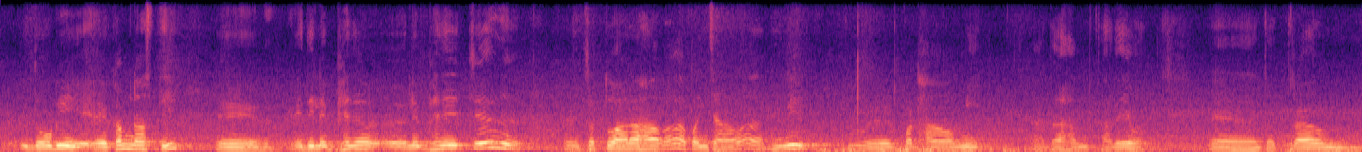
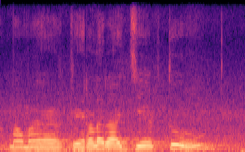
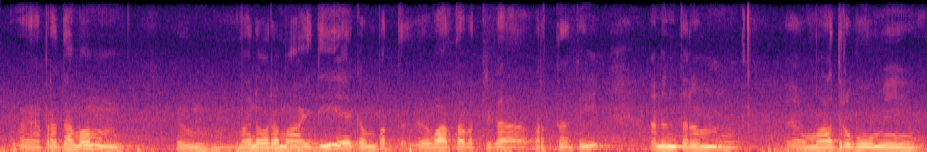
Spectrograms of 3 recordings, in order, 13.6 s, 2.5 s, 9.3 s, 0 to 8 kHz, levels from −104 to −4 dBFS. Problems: constant background noise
